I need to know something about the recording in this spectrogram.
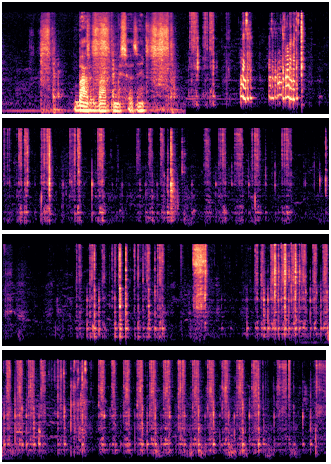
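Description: A vegetable is sliced on a mandoline with quick, rhythmic scraping strokes.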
